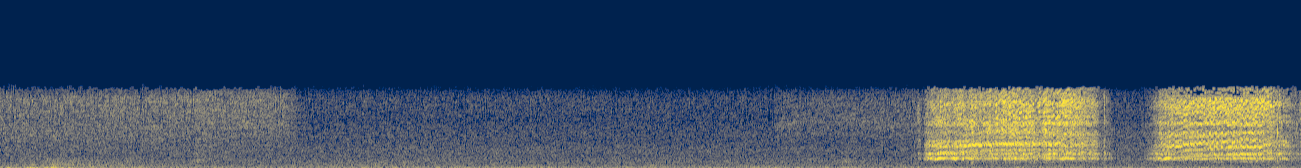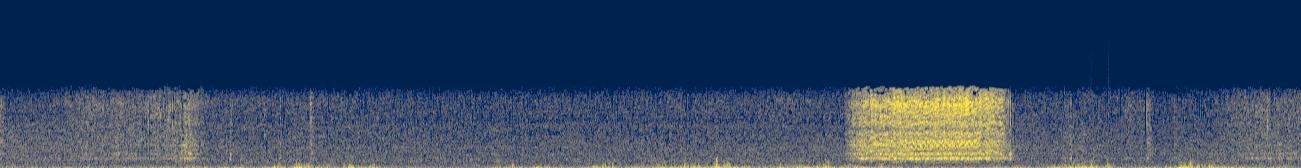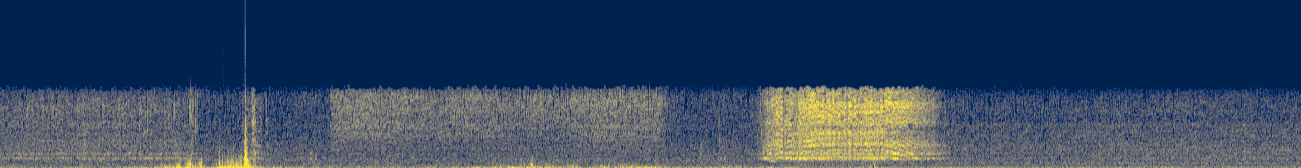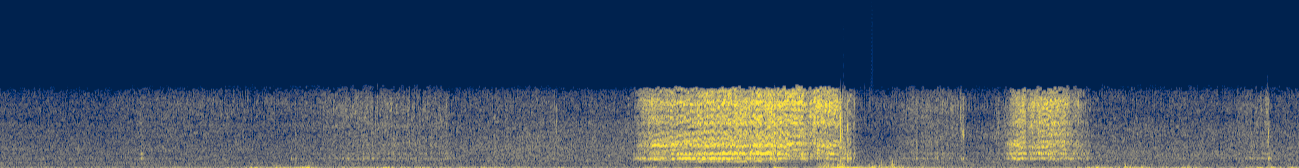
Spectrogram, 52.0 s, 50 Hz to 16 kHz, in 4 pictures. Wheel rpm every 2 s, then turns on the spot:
0, 0, 0, 0, 40, 90, 60, 10, 0, 0, 20, 80, 10, 20, 0, 0, 10, 80, 0, 0, 0, 10, 30, 110, 40, 0.
10-12 14-16 22-24 26-28 42-44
